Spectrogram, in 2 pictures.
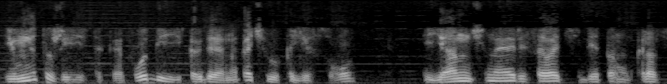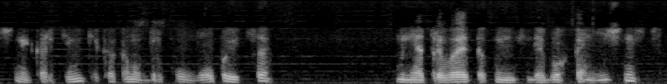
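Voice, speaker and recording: A man from Moscow calling a radio show, speaking haltingly as he searches for words. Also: low-pitched, slightly rough, no echo, dull audio, soft background music. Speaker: caller. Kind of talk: phone-in question.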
